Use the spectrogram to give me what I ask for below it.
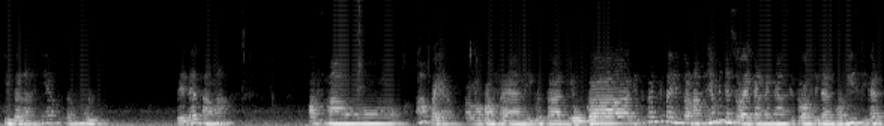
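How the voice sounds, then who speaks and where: A woman giving a casual hypnotherapy lecture, chatty and animated, sometimes acting out soothing instructions to a patient. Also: medium pitch, moderate pace, faint music behind. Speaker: hypnotherapy trainer. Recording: echoey room, far mic, tinny lo-fi sound.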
